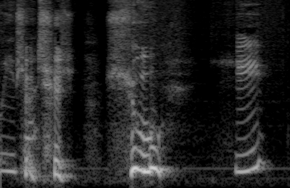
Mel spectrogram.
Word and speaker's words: Xu: Xu. So the X makes a sh sound.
